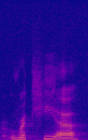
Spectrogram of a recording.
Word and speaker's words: rakia: Then we have rakia, which is spelled R-A-K-I-A.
